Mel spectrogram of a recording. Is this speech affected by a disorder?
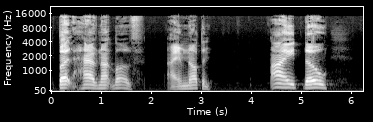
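Yes: cerebral palsy; congenital cerebral palsy.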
